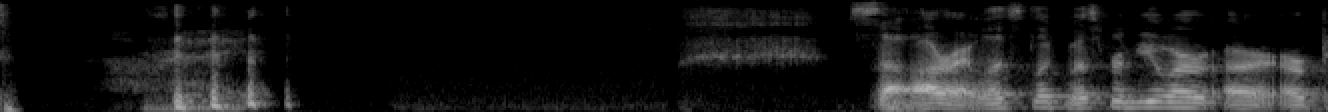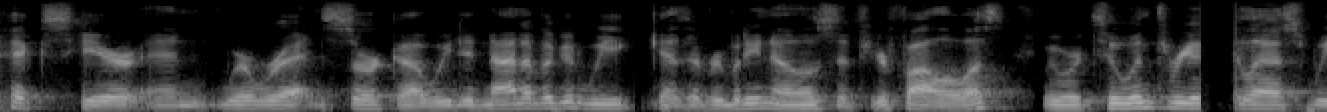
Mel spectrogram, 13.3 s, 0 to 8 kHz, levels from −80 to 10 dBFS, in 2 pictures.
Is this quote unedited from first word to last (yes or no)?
no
